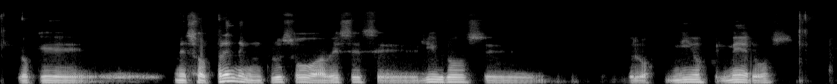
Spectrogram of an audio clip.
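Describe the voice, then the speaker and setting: Long, frequent pauses break up a man's very slow speech. His voice is very deep and low, with ordinary pitch variation. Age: 60s. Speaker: poet. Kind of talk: interview.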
